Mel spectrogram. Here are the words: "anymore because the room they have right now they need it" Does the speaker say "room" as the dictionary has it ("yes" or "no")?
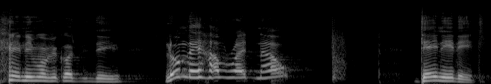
no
